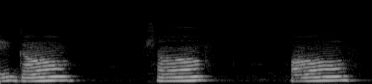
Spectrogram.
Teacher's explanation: अनुनासिक वैसे शब्द या अक्षर जिसका उच्चारण में नाक और मुंह दोनों की सहायता ली जाती है। वैसे अक्षर जिसका उच्चारण में नाक और मुंह दोनों की सहायता ली जाती है उसे हम अनुनासिक कहते हैं।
